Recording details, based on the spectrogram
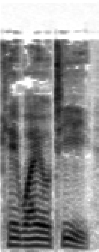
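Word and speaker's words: cayote: rightly this latter was the regular kote pronounced kyot T of the farther deserts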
